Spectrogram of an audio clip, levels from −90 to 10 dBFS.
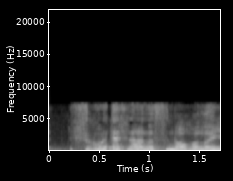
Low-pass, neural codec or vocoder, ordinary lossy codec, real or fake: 7.2 kHz; none; none; real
